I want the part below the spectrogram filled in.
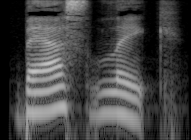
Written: bass lake

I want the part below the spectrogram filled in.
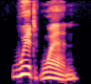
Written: witwen

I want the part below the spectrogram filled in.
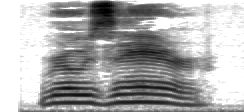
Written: rosiere

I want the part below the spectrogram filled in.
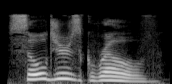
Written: soldiers grove

